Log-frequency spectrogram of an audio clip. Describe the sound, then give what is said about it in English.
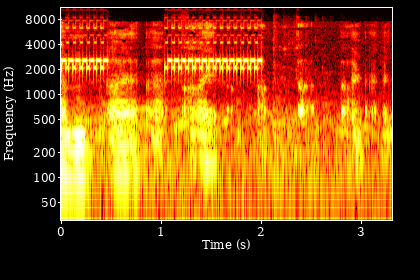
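A telephone rings twice, each ring a bright, trilling electronic tone lasting about a second, fairly loud, with murmuring voices underneath. “Yes, this is Cartwright's phone.”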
